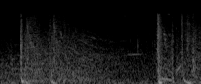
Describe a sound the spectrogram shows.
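A blaster rifle fires sharp shots.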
